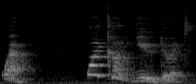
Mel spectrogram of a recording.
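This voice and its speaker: Man playing a posh young girl, storybook character, defiant, easily indignant, raised pitch, echoey room. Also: sing-song, moderate pace, a bit bright. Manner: posh, well-spoken, la-di-da. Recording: echoey room, distant microphone.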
